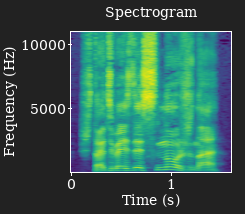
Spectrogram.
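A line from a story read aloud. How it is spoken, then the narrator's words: Sharp-voiced question. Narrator (Russian): спросила фрау Штейн резким голосом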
